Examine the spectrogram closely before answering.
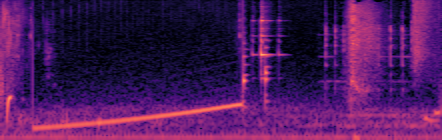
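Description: A fishing rod casts with a quick rising whoosh.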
